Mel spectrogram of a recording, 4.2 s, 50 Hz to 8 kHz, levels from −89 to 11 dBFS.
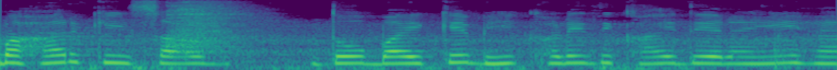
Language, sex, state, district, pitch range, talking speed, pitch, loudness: Hindi, female, Uttar Pradesh, Shamli, 255-275 Hz, 160 wpm, 260 Hz, -20 LUFS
